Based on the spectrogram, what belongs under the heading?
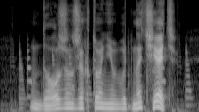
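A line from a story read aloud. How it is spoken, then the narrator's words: Grumbling. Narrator (Russian): проворчал Иван Иванович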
